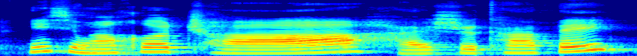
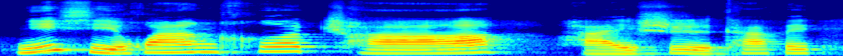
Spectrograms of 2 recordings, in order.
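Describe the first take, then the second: First: Slow, 喝茶 goes up, 咖啡 comes down; slow choice question, first part lifted; rising and slow. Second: Very slow, even choice question; read slowly. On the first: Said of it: "So go up and slowly". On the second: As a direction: spell out the tea-or-coffee question slowly. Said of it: "you need to read slowly". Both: Shown as a demonstration.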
